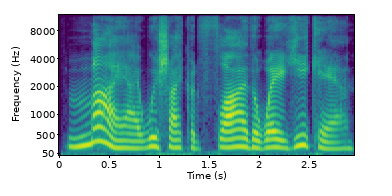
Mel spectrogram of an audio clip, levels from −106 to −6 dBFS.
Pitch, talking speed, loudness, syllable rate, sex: 200 Hz, 205 wpm, -17 LUFS, 3.6 syllables/s, female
